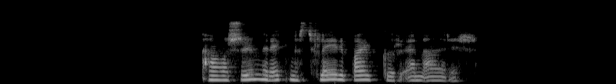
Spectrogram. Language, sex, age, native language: Icelandic, female, 40-49, Icelandic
